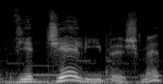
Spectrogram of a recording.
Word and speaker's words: wiedzielibyśmy: to następuje Mało tego kiedy jeszcze dodamy tryb przypuszczający Akcent się przesuwały jeszcze jedną sylabę czyli gdybyśmy powiedzieli wiedzielibyśmy to w ogóle Przechodzimy z trzeciej jeszcze na czwartą sylabę od końca ale to już właściwie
